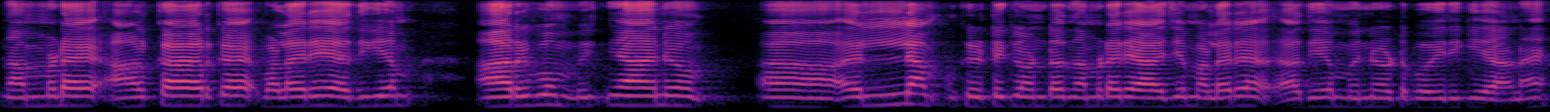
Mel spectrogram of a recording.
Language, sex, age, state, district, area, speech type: Malayalam, female, 60+, Kerala, Pathanamthitta, rural, spontaneous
